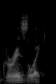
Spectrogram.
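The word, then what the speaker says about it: Grzelcyk: Crazy that that name's pronounced Grizzlick.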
